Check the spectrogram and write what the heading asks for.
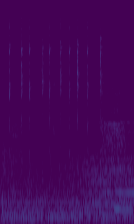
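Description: Faint, irregular light clicks and taps of fingers on a black Apple Magic Trackpad, about a dozen in two seconds.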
